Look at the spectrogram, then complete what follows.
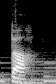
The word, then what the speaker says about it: bah: the English well and in French it is pronounced bah bah bah it might be aware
